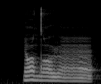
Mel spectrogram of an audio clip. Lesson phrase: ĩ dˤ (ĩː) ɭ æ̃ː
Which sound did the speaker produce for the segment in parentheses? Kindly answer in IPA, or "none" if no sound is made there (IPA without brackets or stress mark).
ĩː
